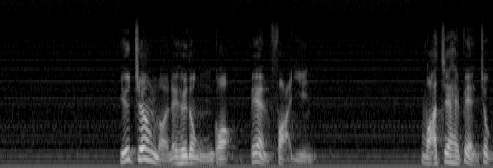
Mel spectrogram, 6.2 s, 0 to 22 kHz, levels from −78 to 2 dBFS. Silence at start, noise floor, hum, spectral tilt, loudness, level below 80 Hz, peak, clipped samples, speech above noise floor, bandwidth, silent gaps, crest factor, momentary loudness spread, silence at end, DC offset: 0.05 s; -51 dBFS; none; -5.5 dB/octave; -28 LUFS; -54 dBFS; -10 dBFS; under 0.1%; 24 dB; over 20 kHz; none; 20 dB; 13 LU; 0 s; under 0.1%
